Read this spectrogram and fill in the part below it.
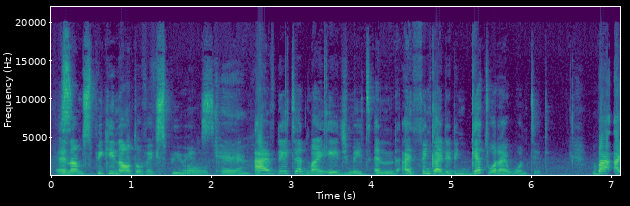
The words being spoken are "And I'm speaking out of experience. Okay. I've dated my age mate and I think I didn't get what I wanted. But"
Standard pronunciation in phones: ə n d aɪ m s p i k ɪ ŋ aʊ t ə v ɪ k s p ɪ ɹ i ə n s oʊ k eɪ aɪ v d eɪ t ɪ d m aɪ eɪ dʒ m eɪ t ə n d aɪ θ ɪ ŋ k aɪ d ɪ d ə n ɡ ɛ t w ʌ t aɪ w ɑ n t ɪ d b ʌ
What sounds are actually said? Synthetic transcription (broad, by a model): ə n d aɪ m s p i k ɪ ŋ aʊ t ə v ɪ k s p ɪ ɹ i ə n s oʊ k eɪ aɪ v d eɪ t ɪ d m aɪ eɪ dʒ m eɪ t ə n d aɪ θ ɪ ŋ k aɪ d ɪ d n ɡ ɛ t w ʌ t aɪ w ɑ n t ɪ d b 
